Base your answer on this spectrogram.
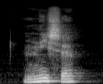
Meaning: singular present subjunctive of niesen
- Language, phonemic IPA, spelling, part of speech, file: Dutch, /ˈnisə/, niese, noun / verb, Nl-niese.ogg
